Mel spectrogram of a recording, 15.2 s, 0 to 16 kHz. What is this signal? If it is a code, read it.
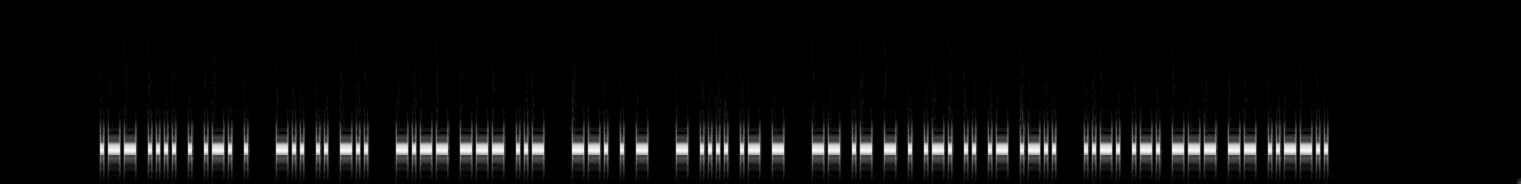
Morse code, heard as a keyed tone, about 32 wpm, 700 Hz. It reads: WHERE DID YOU GET THAT MATERIAL FROM?
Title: Sentences from Top 1000 Words - Review Part 5 - 30wpm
